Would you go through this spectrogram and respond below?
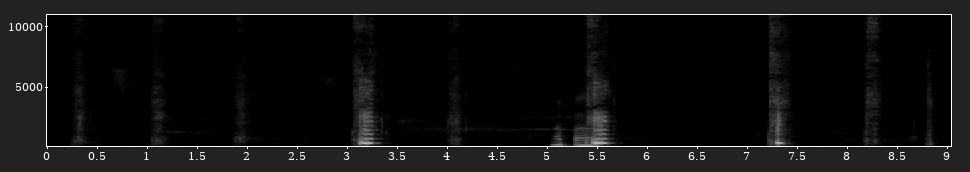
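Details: A cat coughing: repeated short, harsh hacking bursts, a few stronger ones in the middle.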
